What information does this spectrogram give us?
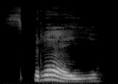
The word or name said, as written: sprej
